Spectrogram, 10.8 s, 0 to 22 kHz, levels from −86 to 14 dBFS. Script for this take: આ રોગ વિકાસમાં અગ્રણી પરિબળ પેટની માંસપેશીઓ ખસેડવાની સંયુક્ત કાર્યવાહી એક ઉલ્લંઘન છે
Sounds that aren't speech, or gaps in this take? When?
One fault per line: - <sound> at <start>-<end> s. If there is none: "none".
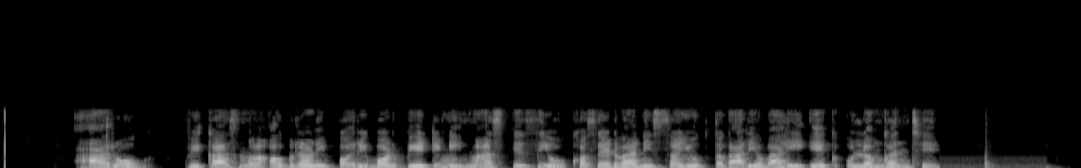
- thud at 9.8-10.3 s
